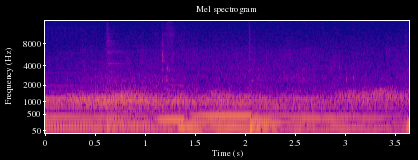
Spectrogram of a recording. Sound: wind whistling

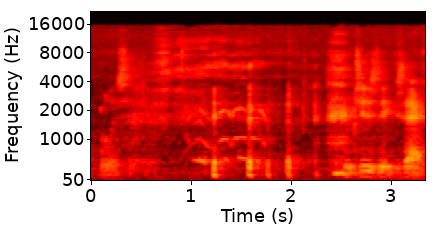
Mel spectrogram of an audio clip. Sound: laughs

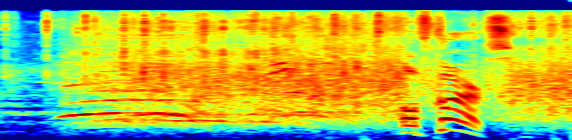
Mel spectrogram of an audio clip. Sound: audience applauding; audience cheering

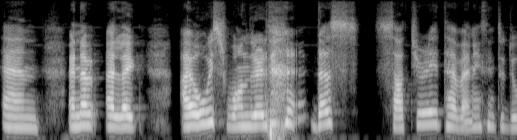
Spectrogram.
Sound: laughs

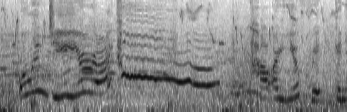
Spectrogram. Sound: laughing

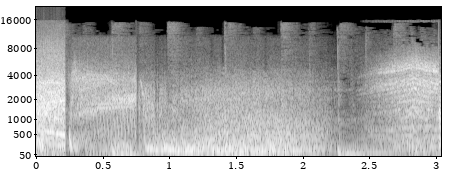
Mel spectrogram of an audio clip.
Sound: explosion

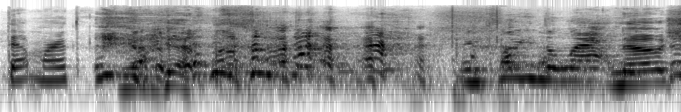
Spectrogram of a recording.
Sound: laughing

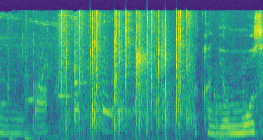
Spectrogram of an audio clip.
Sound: singles clapping for themselves

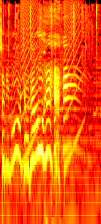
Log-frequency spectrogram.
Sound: manly giggles

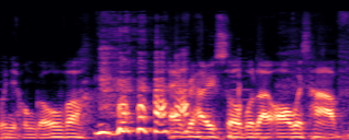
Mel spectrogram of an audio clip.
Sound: laughing

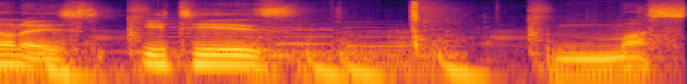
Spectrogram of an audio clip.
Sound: kiss sound

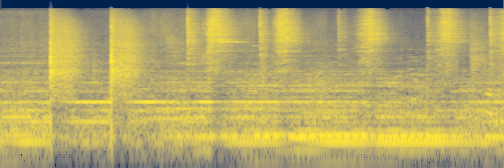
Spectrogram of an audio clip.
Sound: cutting and knife noises

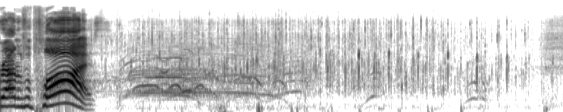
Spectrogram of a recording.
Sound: applause

